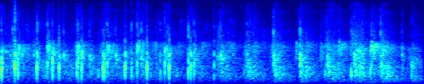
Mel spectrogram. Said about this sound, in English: We are very proud to have top students that go down to Orlando and represent Liberty County, and you couldn't find a better group of students doing this. So give him, along with others, a round of applause.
